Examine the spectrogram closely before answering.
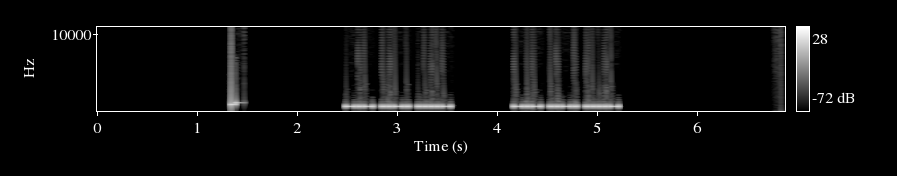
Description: Morse code, heard as a keyed tone, about 37 wpm, 700 Hz. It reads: KF4 KF4
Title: USA Call Sign Prefixes - Repeated 2x - 40wpm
